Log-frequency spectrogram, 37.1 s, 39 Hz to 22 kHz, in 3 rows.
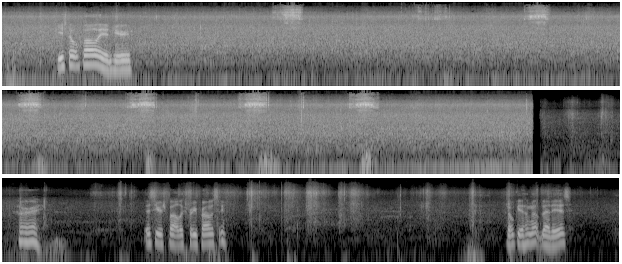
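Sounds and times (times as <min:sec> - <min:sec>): creek water running: 0:00.0 - 0:23.0
short high hiss: 0:07.7 - 0:21.1.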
